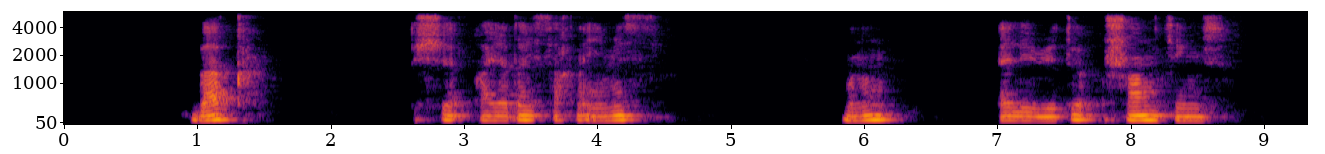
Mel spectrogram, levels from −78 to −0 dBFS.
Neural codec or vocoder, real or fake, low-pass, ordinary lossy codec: none; real; 5.4 kHz; none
